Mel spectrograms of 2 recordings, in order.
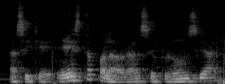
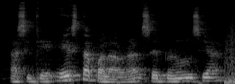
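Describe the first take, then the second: No difference in how they are said.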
